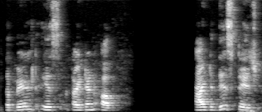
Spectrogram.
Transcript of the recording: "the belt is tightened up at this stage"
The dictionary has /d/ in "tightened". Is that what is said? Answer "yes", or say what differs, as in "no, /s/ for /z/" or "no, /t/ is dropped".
yes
